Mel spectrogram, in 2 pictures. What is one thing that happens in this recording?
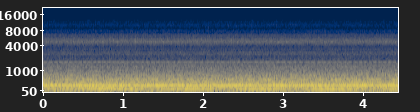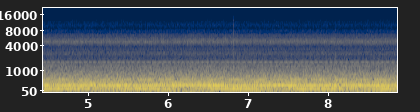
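Air rushes past the aircraft.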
